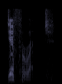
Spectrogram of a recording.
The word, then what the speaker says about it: different: word different different different in the word different we find that the first syllable has the stress mark or the accent mark so the apostrophe signifies that the first syllable is once again the one which is stressed so therefore the pronunciation is different different different so d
